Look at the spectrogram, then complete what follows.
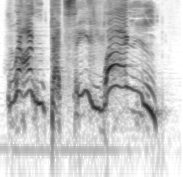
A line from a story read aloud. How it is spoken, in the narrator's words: Rex called out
